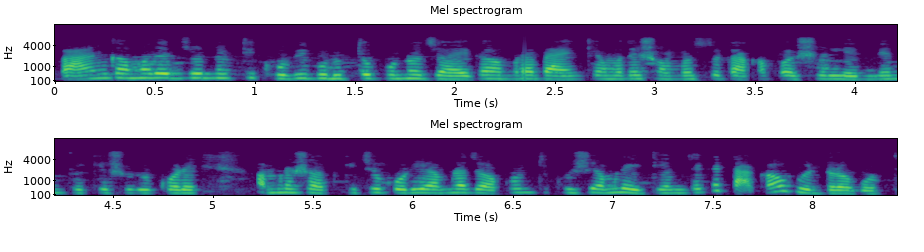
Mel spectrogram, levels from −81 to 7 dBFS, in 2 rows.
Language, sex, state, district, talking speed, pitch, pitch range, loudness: Bengali, female, West Bengal, Kolkata, 230 wpm, 225 Hz, 210-240 Hz, -18 LUFS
